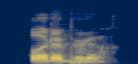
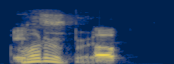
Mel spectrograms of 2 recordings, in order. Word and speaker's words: Örebro: Örebro. – Örebro. – O-R-E-B-R-O.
